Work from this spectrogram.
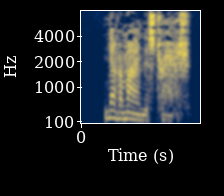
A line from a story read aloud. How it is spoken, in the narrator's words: she said, and her voice only quivered a little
